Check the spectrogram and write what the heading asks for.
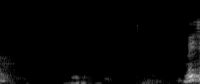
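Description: A man's voice trails off at the start, then two faint, short clicks sound in the pause before his voice resumes near the end.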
